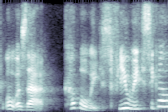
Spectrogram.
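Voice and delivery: usual speaking voice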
